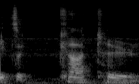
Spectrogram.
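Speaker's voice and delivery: soft, slow, flat deadpan delivery. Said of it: "she literally just deadpan looked at me".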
